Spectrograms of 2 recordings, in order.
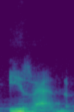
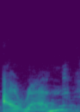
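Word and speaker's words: Irén: I have the name Iren, spelled I-R-E, the E has an accent, N, Iren, or you can pronounce it as Iren.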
